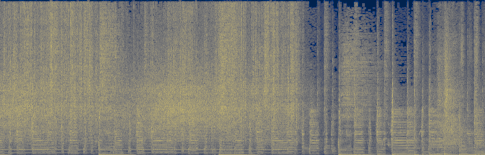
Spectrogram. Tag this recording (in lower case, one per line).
hedge trimmer running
